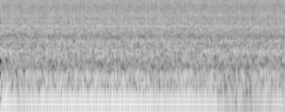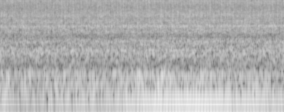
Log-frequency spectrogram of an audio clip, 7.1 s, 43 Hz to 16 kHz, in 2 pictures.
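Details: 2011 Ford Mustang GT 5.0 Coyote V8 with Roush exhaust at first start in an echoey garage, after all eight rod bearings (King CR868SI) and TTY rod bolts were replaced and 5W-30 added: deep, even idle, steady burble; earlier tick and knock gone.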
